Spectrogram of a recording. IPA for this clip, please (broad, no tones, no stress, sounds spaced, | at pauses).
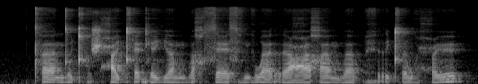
tʰ ɐː n d ɔ cʰ ɔ̤ ʃ ħ ɐ cʰ ɛ ɡ j ɛ ʎ ɐː m b ə χ s ɛː s ə̤ n ə̤ w ɐː r ɐː ʕ ə χ ɐː m b ɐː p ɛ̤ r ə cʰ ə w ɔ̤ ħ ʏː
